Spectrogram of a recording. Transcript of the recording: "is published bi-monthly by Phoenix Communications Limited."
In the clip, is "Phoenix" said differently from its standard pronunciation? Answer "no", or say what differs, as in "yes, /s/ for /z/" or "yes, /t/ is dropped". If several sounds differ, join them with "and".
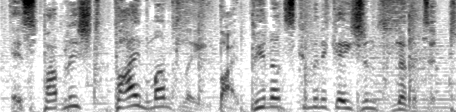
yes, /k/ is dropped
